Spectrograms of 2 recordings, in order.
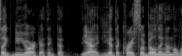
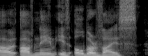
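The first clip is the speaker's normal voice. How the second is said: slow, laid-on, fake German accent; 4 semitones higher, 4 dB louder than usual. Joking about being a german electronic duo, put-on german accent. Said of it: "It's my German accent for you".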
